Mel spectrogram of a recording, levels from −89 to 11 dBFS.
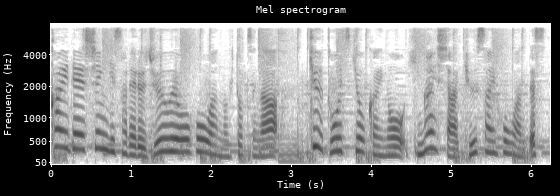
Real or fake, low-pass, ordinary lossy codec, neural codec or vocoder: real; 7.2 kHz; MP3, 48 kbps; none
